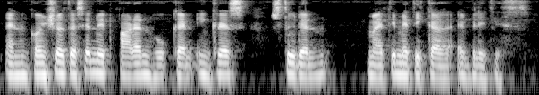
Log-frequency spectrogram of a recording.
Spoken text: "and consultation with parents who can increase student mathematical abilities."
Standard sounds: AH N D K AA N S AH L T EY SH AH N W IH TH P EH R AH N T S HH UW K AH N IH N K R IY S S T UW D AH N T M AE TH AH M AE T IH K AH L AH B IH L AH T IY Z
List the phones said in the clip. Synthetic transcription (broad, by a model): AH N K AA N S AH L T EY S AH N W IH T P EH R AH N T HH UW K AH N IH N K R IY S S T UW D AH N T M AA T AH M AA T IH K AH L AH B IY L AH T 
